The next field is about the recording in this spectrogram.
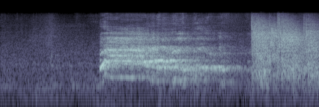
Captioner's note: AGAMEMNON screams again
